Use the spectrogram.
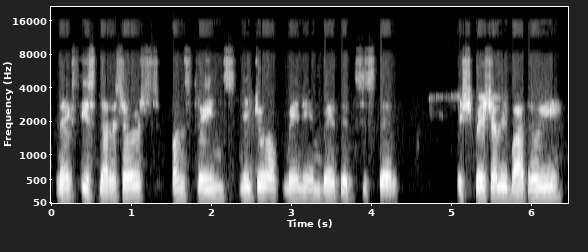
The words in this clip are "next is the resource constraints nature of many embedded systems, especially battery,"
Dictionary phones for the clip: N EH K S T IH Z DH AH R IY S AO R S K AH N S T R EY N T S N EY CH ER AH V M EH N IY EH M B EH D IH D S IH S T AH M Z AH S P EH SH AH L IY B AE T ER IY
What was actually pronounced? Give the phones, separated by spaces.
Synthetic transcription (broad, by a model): N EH K S T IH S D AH R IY S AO R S K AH N S T R EY N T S N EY CH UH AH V M EH N IY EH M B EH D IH D S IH S T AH M AH S P EH SH AH L IY B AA T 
